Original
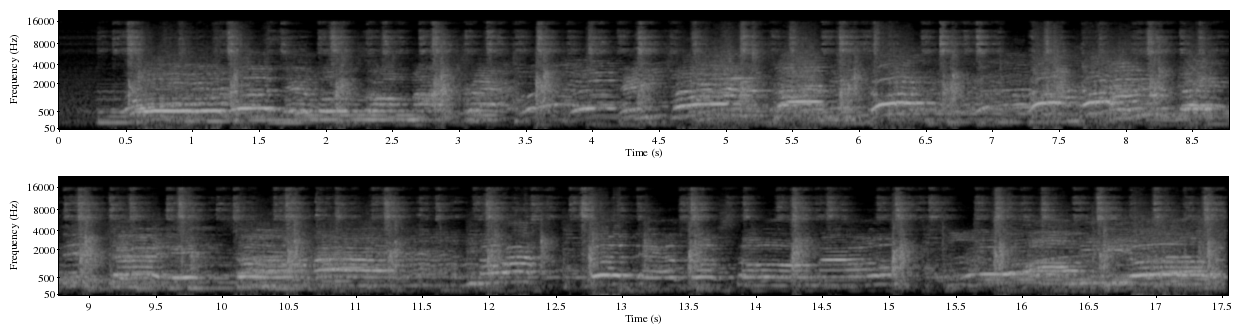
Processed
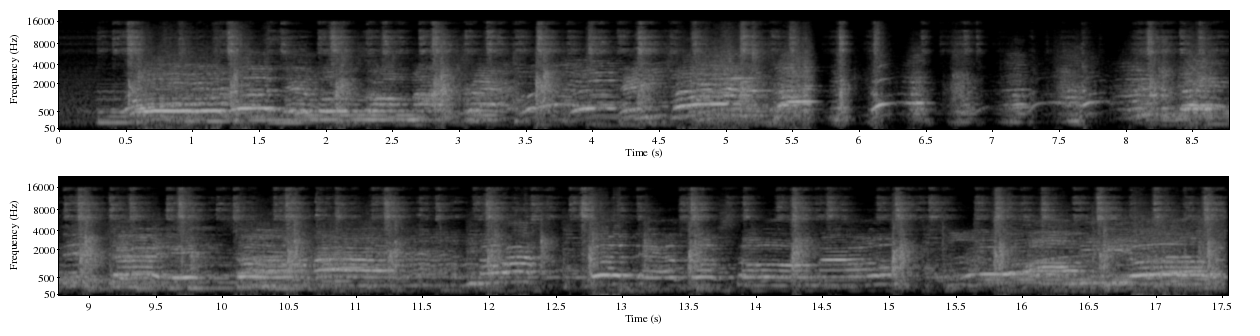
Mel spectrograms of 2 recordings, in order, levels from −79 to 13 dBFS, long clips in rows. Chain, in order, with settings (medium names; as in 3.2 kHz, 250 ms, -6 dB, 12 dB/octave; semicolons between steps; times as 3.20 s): 5.56–8.27 s: logarithmic tremolo 4.1 Hz -> 1.7 Hz, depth 27 dB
